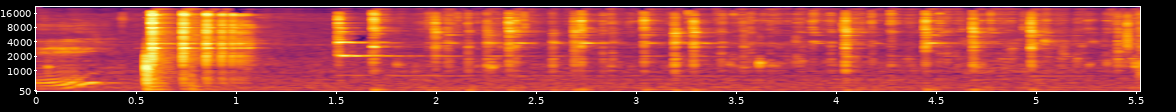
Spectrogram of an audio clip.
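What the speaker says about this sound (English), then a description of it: "And we stir, and we stir, and we stir, and the sugar continues to dissolve." A spoon stirs sugar into a glass of tea, with a burst of sharp clinks early on and then steady, rhythmic tinkling of metal against glass, fairly close and clear.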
